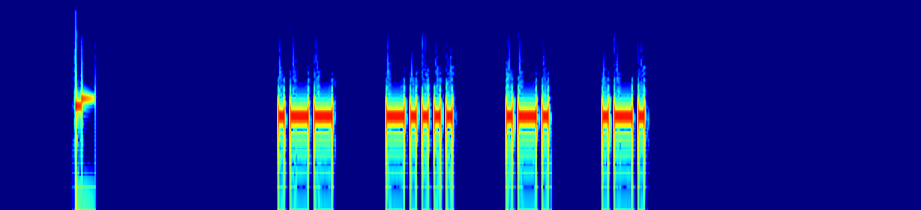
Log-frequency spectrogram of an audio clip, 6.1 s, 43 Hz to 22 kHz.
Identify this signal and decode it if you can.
Morse code, heard as a keyed tone, about 30 wpm, spaced as for 17 wpm, 700 Hz. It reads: W6RR
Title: USA Call Signs - 4 Characters - 3x Character Spacing - 30wpm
